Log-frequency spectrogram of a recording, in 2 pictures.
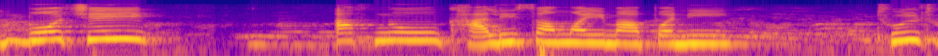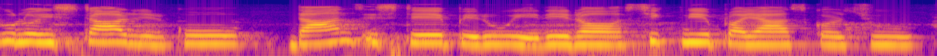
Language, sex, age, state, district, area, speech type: Nepali, female, 18-30, West Bengal, Darjeeling, rural, spontaneous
